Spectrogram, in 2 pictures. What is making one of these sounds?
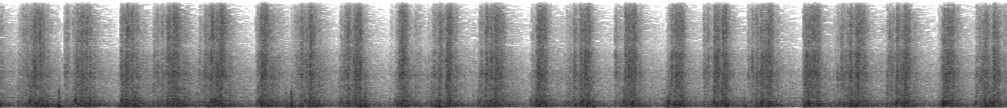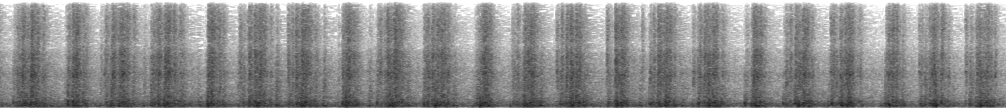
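Cymbals crash in time with the drums.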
